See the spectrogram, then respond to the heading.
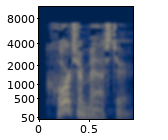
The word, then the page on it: quartermaster: British English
